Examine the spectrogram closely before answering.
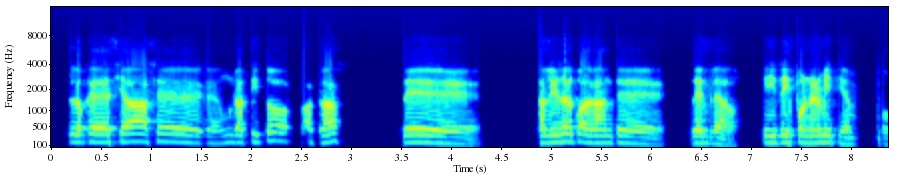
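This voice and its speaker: Very slowly and with monotone, flat intonation, a man speaks at a fairly high pitch. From Paraguay. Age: 40s. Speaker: operations manager and online course student. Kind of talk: mentoring conversation. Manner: halting, many fillers.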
